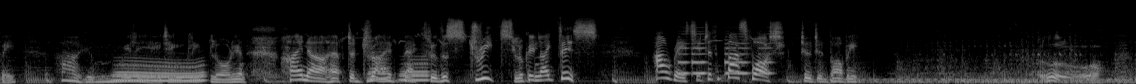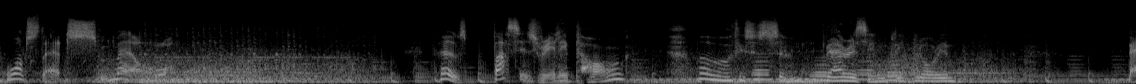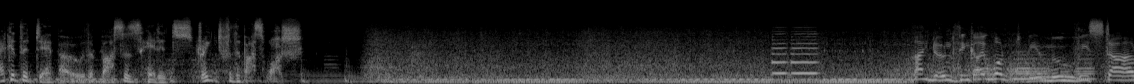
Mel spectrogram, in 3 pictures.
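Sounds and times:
bus engine rumble: 0:03.6 - 0:04.4, 0:06.8 - 0:15.4, 0:17.4 - 0:25.6, 0:26.2 - 0:34.0
short horn beep: 0:06.8 - 0:07.8, 0:30.4 - 0:31.0
bus wash mechanical hum: 0:26.3 - 0:32.8.

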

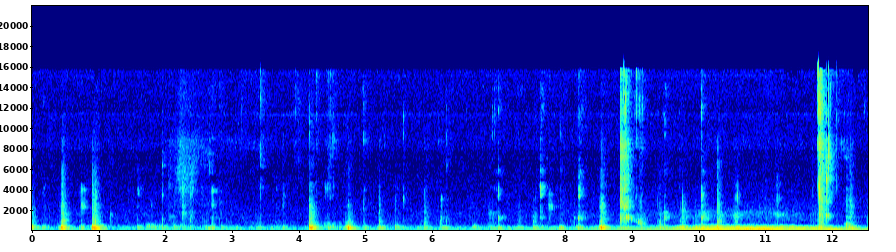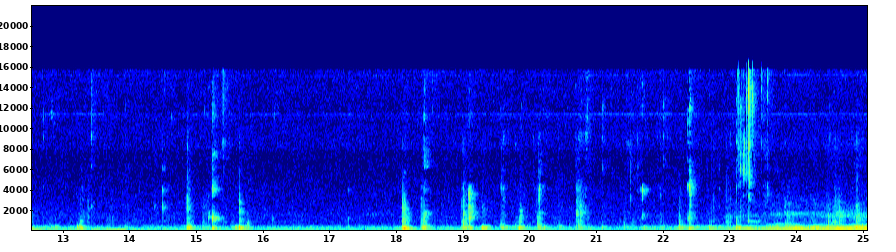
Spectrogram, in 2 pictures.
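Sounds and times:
low hum: 0:09.4 - 0:13.2.

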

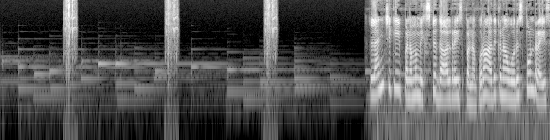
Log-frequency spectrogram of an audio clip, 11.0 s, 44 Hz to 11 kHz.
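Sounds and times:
camera shutter click: 0:01.2 - 0:01.6, 0:03.3 - 0:03.6, 0:05.3 - 0:05.6.

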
